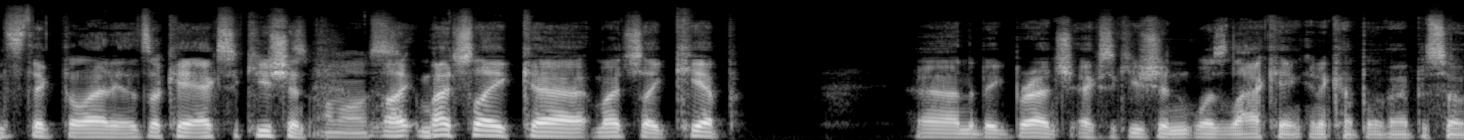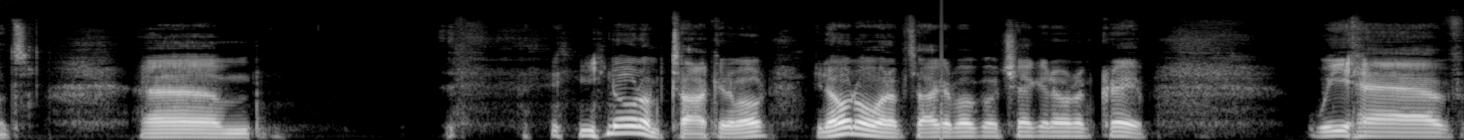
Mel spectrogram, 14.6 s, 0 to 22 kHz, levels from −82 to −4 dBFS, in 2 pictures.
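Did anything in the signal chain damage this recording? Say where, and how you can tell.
Yes. Compressed frames skipped at the decoding stage: at 1.62 s, 6.49–6.51 s and 8.55–8.57 s the speech jumps ahead by roughly 50, 70 and 50 ms, two or three frames each time. On a spectrogram, harmonic tracks break and resume misaligned.

A block of digital silence in the driver or buffer stage at 12.03 s: output drops to silence for 4.35 ms, likely an output buffer not filled in time. The abrupt cut and return give a tick. The waveform shows a flat line, and the spectrogram shows a thin blank column edged by broadband vertical clicks.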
